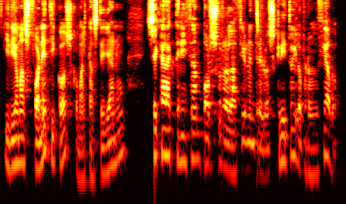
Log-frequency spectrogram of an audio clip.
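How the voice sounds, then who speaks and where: Low-voiced male English teacher. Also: animated, fast. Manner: direct, addresses the listener, models English words. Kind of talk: scripted online lesson.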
